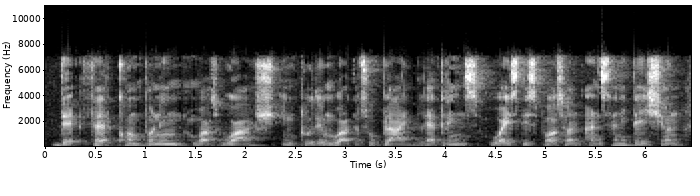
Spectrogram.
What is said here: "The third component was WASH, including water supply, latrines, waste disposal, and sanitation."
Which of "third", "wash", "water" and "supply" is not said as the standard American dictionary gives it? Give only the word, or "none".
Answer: third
